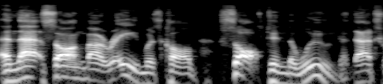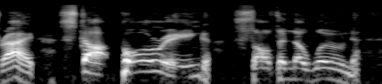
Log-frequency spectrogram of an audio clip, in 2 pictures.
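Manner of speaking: radio DJ patter, pitched high. Host announcing bands and songs like a radio show, in a DJ Wolfman voice. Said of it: "I'm in my D J Wolfman voice here".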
